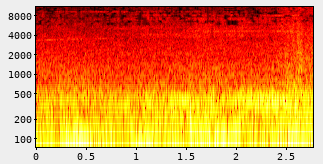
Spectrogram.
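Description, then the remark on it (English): A train speeds along the tracks, running a red signal and forking right onto a branch line, with a steady, heavy low rumble and broad roar that holds constant throughout, loud, with no voices. “The train speeds on, running a red signal and forking right onto a branch line.”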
